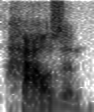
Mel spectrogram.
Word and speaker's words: Huijsen: It is pronounced Huijsen. So from someone who is indeed Dutch. So I'm going to go with that. That is how you pronounce his name.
